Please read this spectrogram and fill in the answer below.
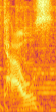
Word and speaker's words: Chaos: in general uh in in the Japanese version they pre they pronounce chaos as cows yeah I guess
